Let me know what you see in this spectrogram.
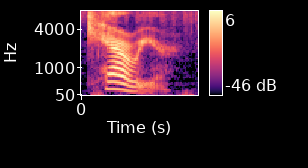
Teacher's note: Carrier has three syllables. Carrier. This time the stress is on care.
